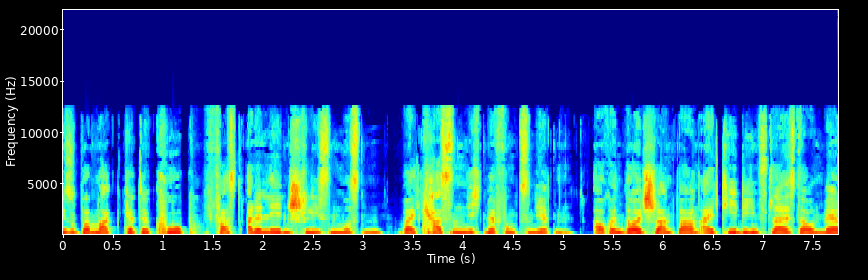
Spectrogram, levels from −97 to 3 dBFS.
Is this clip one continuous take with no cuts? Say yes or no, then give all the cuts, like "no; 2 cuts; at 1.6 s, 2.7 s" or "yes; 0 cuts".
yes; 0 cuts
